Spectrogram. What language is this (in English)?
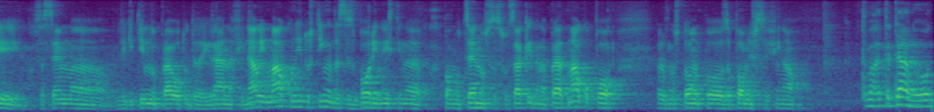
Bulgarian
